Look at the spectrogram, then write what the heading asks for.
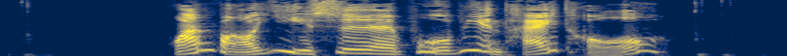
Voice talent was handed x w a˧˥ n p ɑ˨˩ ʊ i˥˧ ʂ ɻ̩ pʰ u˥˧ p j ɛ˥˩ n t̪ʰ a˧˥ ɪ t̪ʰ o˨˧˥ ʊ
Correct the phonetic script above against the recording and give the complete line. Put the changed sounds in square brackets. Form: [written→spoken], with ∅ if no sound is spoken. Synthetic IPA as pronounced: x w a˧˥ n p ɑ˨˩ ʊ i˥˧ ʂ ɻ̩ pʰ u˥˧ p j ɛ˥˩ n t̪ʰ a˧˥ ɪ t̪ʰ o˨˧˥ ʊ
